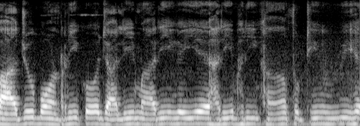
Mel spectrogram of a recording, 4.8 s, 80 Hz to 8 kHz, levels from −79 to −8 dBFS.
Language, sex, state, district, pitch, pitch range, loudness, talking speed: Hindi, male, Odisha, Khordha, 135 Hz, 130-135 Hz, -18 LUFS, 160 wpm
